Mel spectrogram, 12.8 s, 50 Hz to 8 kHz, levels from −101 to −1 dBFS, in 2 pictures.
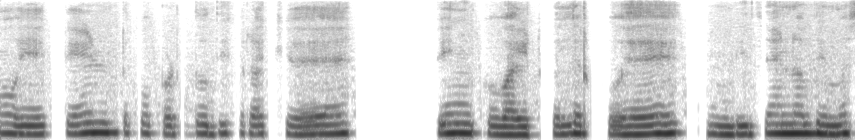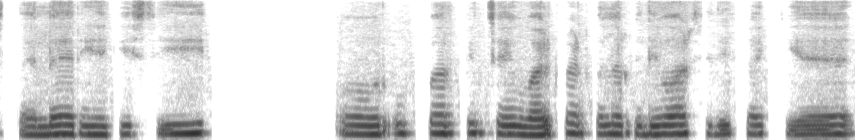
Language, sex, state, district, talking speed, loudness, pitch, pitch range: Rajasthani, female, Rajasthan, Churu, 155 wpm, -31 LUFS, 185 Hz, 180-195 Hz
